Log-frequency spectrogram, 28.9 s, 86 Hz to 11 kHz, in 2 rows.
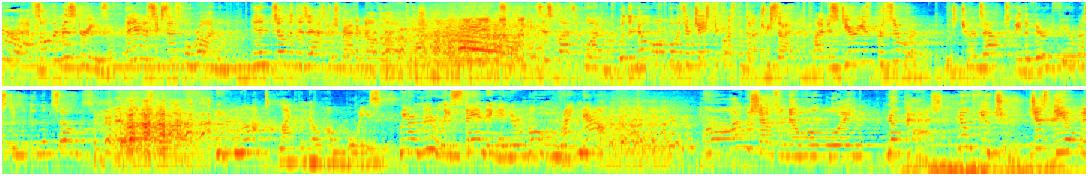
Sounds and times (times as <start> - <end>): Speech: 0.0 - 15.7, 17.2 - 22.7, 23.8 - 28.9
Music: 0.0 - 15.8, 23.7 - 28.9.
